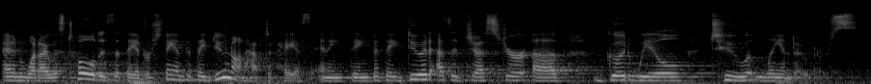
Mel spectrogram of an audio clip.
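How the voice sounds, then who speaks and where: A woman legal adviser explaining a matter to a public meeting in a measured way. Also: lowish voice, darkish tone. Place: council chamber. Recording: very echoey hall, faint noise.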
